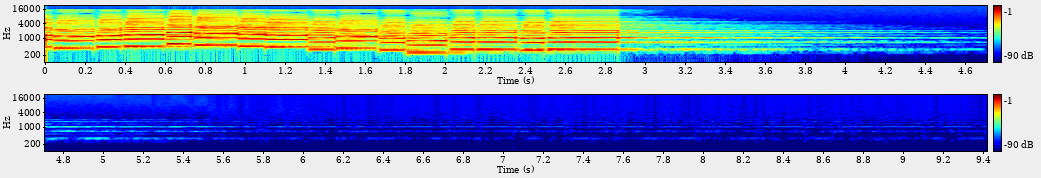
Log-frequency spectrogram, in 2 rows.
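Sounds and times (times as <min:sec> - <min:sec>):
accordion: 0:00.0 - 0:03.8.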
